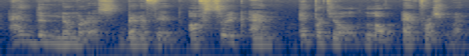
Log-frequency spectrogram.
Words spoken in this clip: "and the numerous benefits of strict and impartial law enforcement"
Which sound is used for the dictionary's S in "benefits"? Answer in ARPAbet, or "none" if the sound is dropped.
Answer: none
